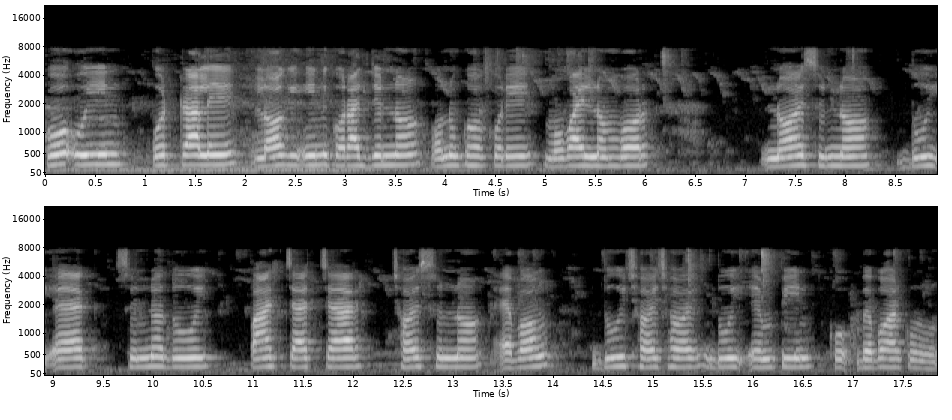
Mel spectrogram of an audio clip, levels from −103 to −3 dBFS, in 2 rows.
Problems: none marked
